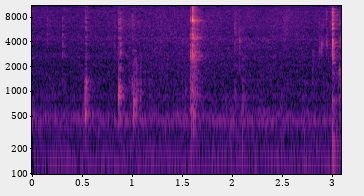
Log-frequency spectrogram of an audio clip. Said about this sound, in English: I have a cup of water right here that my wife gave to me. Because sometimes my throat will get dry, I'll take a drink like right now.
